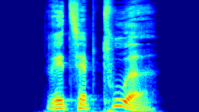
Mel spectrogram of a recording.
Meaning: 1. recipe 2. formula, formulation (for a product)
- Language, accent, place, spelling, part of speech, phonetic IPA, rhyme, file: German, Germany, Berlin, Rezeptur, noun, [ʁet͡sɛpˈtuːɐ̯], -uːɐ̯, De-Rezeptur.ogg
